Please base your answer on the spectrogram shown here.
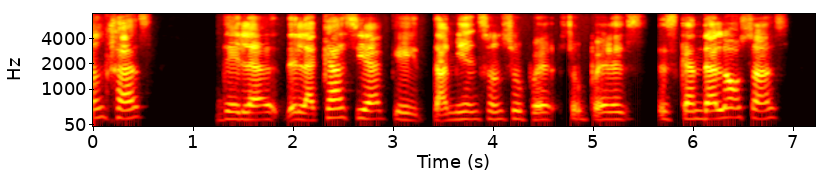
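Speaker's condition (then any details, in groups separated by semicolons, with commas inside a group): Cerebral palsy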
